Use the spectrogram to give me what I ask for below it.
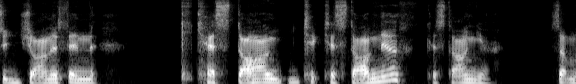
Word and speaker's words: Castagna: I believe you pronounce it Jonathan Castagna, something like that. It's hard. Would it be similar to lasagna? Castagna? Yeah, Castagna. Yeah, something like that.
